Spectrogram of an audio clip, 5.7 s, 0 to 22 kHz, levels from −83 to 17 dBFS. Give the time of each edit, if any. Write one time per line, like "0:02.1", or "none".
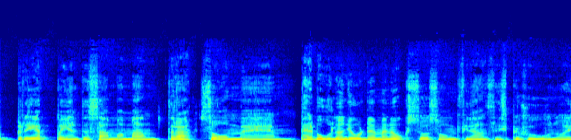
0:02.0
